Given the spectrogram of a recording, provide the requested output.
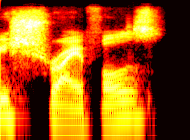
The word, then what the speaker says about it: Schreifels: Jeremy Schreifels. It's very German.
